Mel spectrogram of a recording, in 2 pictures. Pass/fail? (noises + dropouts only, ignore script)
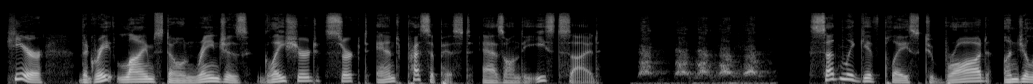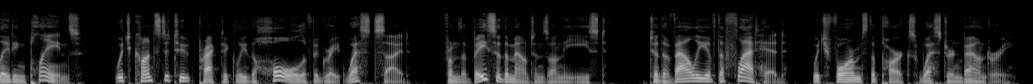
fail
